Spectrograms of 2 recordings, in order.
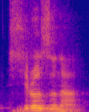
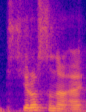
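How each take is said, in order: First: "Shiro Zuna" with a buzzing z starting "Zuna"; voiced Z in Zuna. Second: "Shiro Suna" with a hissed s starting "Suna"; unvoiced S in Suna. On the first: Teacher preferring it as it flows easier, Z pronunciation. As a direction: say "Shiro Zuna" as one flowing "shiro-zoo-nah". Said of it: "I would prefer it". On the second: Teacher trying the reading they reject, S pronunciation. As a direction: say "Shiro Suna" with "soo-nah", not "zoo-nah". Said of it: "I'm not satisfied with Suna". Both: Shown as a demonstration.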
